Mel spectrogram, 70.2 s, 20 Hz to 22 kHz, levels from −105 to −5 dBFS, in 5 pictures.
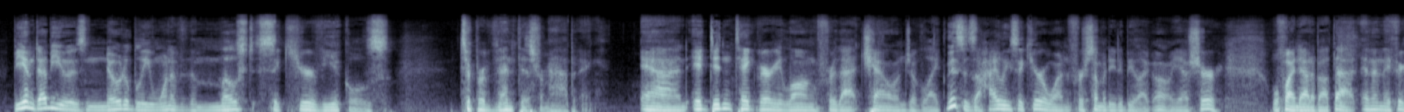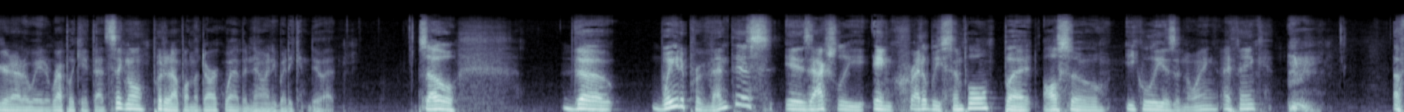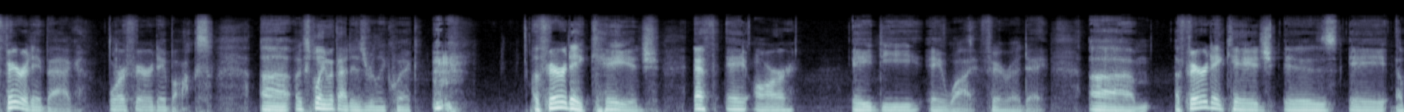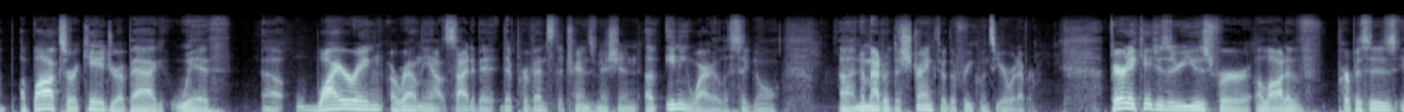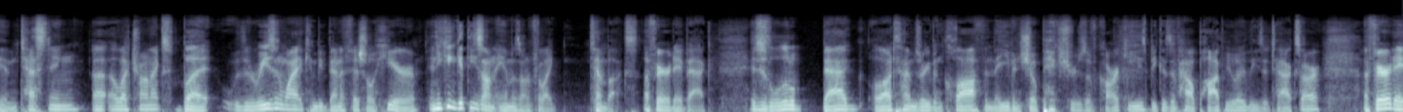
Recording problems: garbled, watery; slightly; nothing above 10.5 kHz
abrupt cut into speech; at the end

